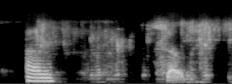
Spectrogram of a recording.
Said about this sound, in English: I'm going to wash my hands, so excuse the water.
